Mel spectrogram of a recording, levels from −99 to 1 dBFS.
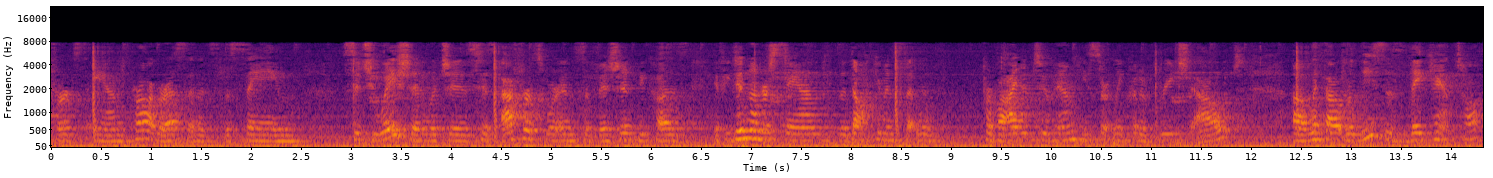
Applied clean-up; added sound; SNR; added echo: none; Drum kit + Thump, thud; 16 dB; none.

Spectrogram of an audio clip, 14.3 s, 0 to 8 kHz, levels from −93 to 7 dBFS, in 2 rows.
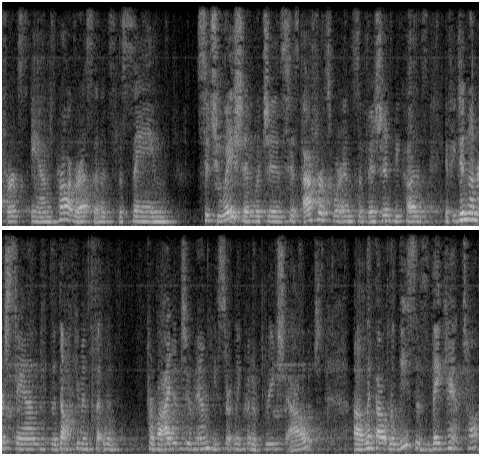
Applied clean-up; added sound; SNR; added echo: neural separator model SepFormer DNS4.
